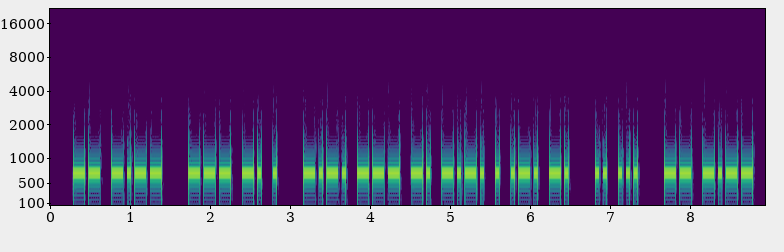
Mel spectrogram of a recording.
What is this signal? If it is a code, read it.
Morse code, heard as a keyed tone, about 25 wpm, 700 Hz. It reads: MY ONE CONCERN IS MY
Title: Sentences from Top 1200 Words 25wpm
